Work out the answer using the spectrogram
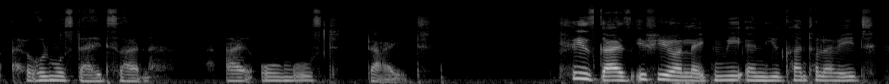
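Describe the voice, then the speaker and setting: A woman's voice: medium pitch, vocal fry, mellow. A South African woman chatting casually to her viewers as a vlogger. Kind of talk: casual vlog chat to viewers.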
